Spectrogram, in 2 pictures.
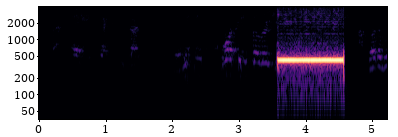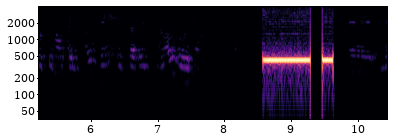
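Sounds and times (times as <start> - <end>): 
telephone tones as a call is placed after a dropped line: 3.6 - 4.6, 8.6 - 9.7
speech: 5.0 - 7.8.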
